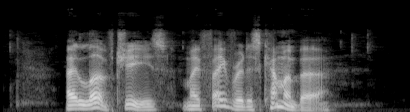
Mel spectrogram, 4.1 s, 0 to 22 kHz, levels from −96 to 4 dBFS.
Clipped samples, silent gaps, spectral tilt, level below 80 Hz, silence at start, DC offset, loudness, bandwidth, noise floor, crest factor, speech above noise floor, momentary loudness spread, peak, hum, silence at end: under 0.1%; none; -5.5 dB/octave; -52 dBFS; 0.65 s; under 0.1%; -20 LUFS; 7.6 kHz; -65 dBFS; 18 dB; 45 dB; 11 LU; -2 dBFS; none; 0.8 s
